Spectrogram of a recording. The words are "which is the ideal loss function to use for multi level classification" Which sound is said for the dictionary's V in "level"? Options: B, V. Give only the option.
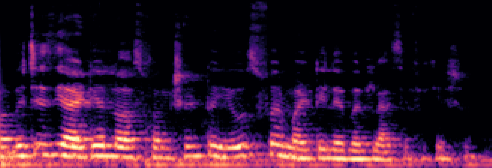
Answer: B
